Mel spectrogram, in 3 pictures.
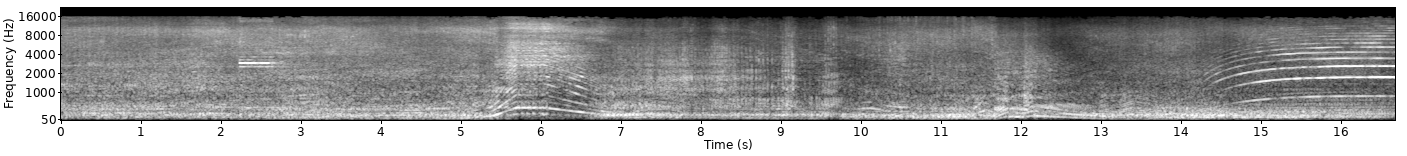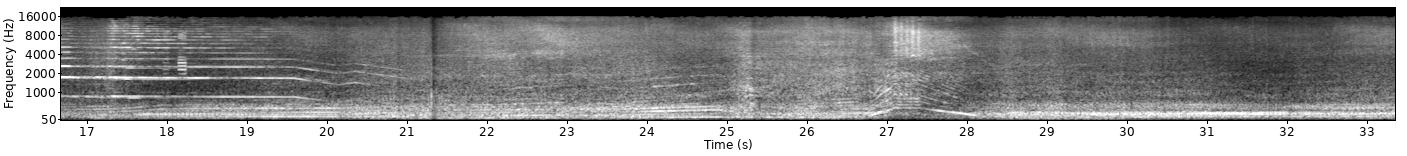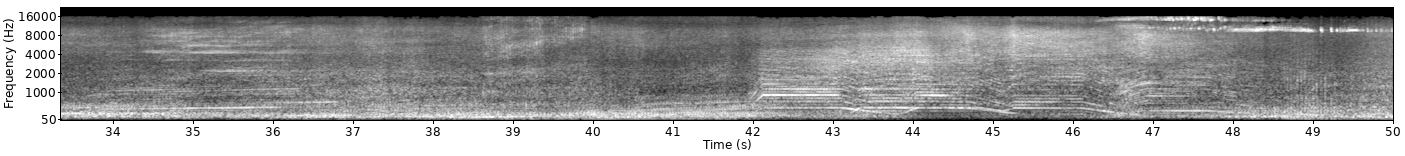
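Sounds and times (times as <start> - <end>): motorcycles revving past: 0.0 - 50.0
high siren-like tone: 14.3 - 21.2.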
